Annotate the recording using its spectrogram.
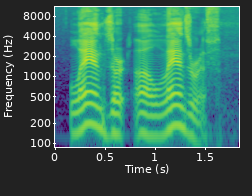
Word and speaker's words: Lanzerath: The stand at Lanzerath. That's L-A-N-Z-E-R-A-T-H.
